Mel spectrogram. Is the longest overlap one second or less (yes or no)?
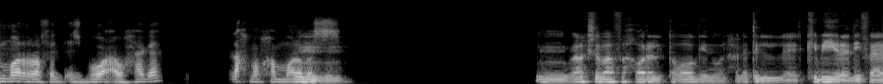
yes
